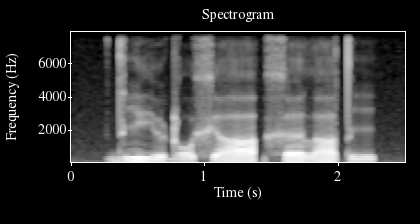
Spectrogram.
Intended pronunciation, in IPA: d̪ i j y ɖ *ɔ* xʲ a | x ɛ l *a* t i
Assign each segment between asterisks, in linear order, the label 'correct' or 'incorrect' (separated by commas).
correct, correct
